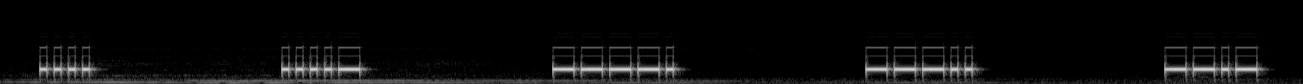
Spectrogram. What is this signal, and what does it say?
Morse code, heard as a keyed tone, about 17 wpm, spaced as for 4 wpm, 710 Hz. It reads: H498Q
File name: CW-Online-Kurs / Anfänger / Lektion 014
